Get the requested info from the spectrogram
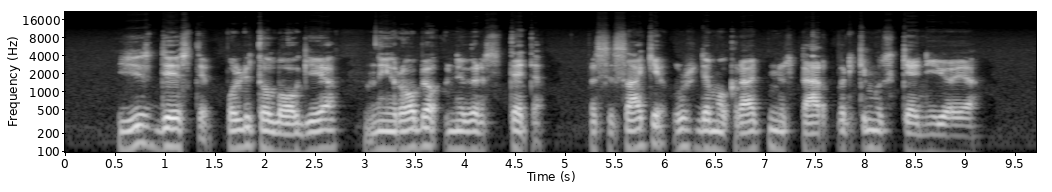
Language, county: Lithuanian, Kaunas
